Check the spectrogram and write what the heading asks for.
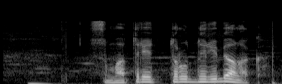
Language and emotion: Russian, neutral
